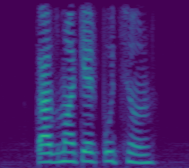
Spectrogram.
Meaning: organization
- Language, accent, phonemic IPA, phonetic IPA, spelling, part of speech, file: Armenian, Eastern Armenian, /kɑzmɑkeɾpuˈtʰjun/, [kɑzmɑkeɾput͡sʰjún], կազմակերպություն, noun, Hy-կազմակերպություն.ogg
